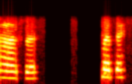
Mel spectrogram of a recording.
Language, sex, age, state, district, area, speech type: Kannada, female, 18-30, Karnataka, Tumkur, urban, conversation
